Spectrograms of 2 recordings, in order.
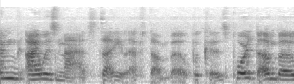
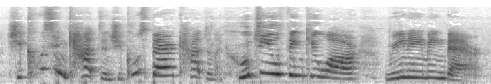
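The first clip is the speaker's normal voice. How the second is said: higher, louder outraged complaint; indignant rant; 6 semitones higher, 6 dB louder than usual. Real, not acted. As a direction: scold the character, mock-outraged. Indignant rant about renaming Bear.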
